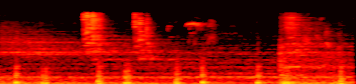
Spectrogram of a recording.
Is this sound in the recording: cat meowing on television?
no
